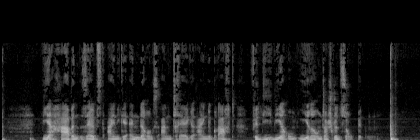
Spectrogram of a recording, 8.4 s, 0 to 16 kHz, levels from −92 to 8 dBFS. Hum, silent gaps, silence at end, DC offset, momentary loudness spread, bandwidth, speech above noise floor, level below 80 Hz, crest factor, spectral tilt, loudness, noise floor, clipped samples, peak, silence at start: none; none; 0.45 s; under 0.1%; 18 LU; 11.5 kHz; 26 dB; -52 dBFS; 24 dB; -5.5 dB/octave; -29 LUFS; -55 dBFS; under 0.1%; -6 dBFS; 0.05 s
